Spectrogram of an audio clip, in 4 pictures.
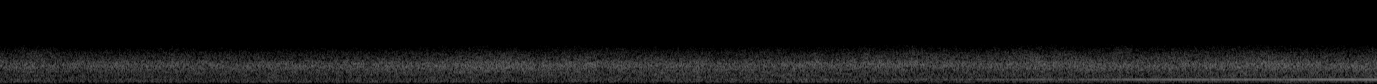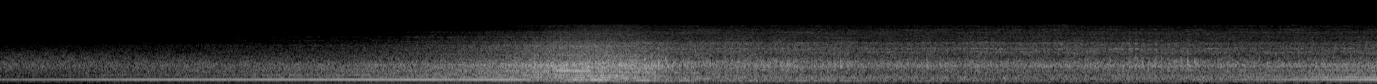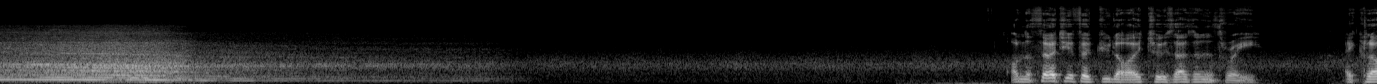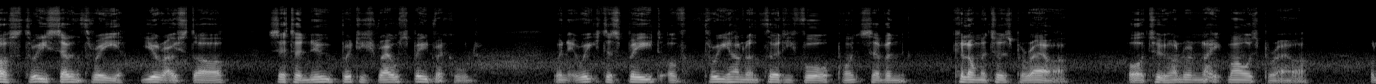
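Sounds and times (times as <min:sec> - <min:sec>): train passing at speed: 0:10.0 - 0:32.8.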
